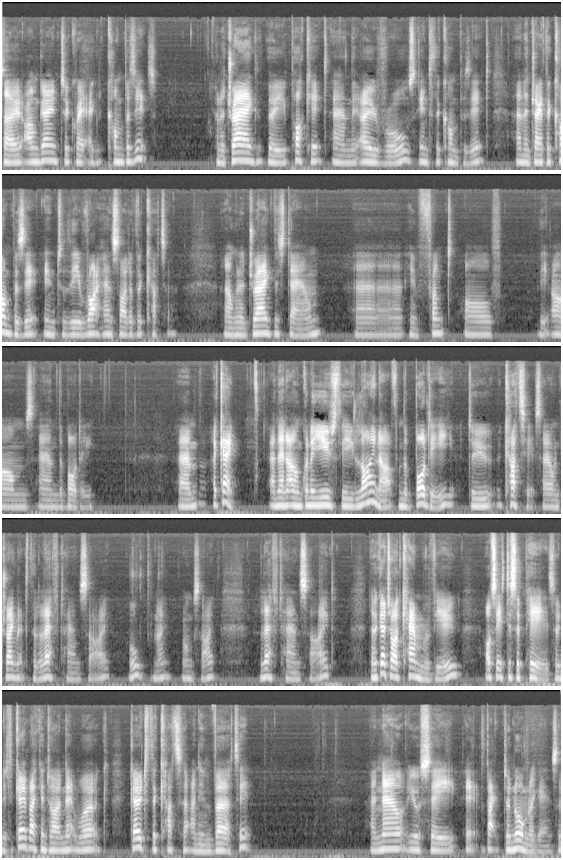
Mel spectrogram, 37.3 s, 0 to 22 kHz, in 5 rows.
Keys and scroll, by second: 24.2 super+z, 35.5-35.8 typing.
